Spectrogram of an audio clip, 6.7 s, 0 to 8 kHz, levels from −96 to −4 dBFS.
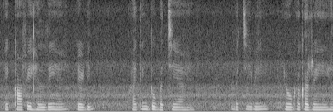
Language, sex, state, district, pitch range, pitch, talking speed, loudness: Hindi, female, Bihar, Jahanabad, 190-205 Hz, 195 Hz, 145 wpm, -26 LUFS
